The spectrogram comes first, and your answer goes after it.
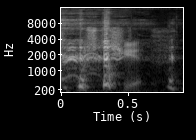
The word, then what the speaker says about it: Worcestershire: Worcestershire. It's Worcestershire, Mm. Instead of saying shire, you say sheer.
